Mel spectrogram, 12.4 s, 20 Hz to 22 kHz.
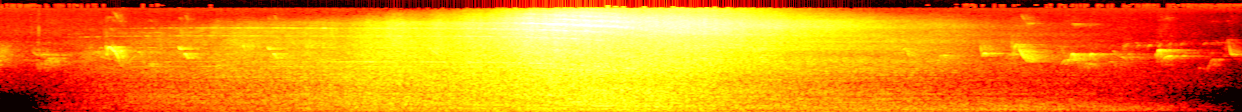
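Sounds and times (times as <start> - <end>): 
private jet engine roaring with high whine: 0.7 - 11.6.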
